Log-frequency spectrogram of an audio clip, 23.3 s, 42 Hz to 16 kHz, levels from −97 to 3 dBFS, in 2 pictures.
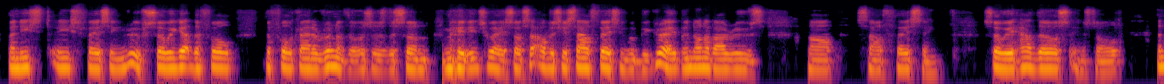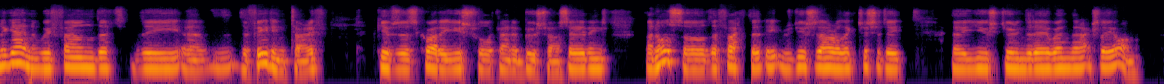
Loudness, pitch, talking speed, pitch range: -28 LUFS, 130 Hz, 210 wpm, 120-135 Hz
